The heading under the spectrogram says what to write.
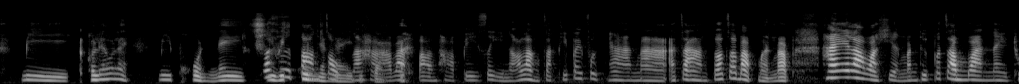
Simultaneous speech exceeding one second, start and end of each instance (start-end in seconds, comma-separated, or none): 2.6-4.0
